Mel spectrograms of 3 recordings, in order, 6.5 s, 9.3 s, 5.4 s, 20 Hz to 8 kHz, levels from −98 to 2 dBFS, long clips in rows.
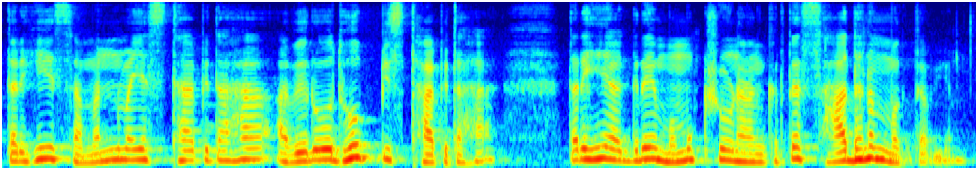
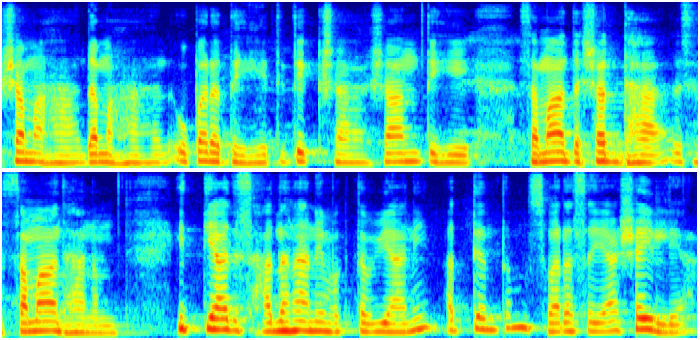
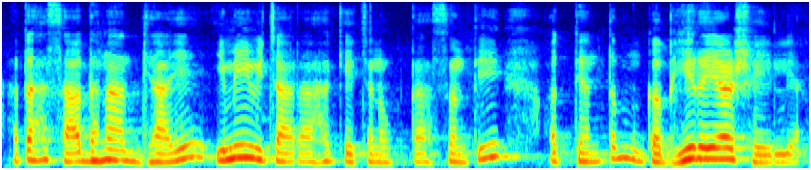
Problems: none marked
